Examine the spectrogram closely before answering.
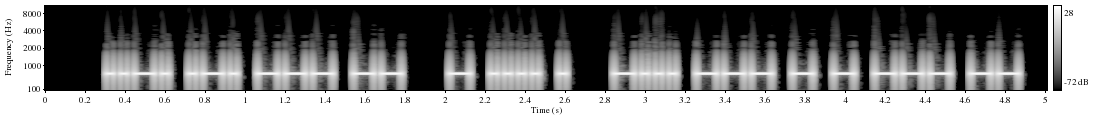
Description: Morse code, heard as a keyed tone, about 34 wpm, 700 Hz. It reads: FROM THE BOTTOM
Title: Sets of 5 Words Encore2 35wpm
